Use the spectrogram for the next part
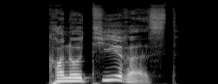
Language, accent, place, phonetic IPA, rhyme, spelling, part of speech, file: German, Germany, Berlin, [kɔnoˈtiːʁəst], -iːʁəst, konnotierest, verb, De-konnotierest.ogg
- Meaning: second-person singular subjunctive I of konnotieren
